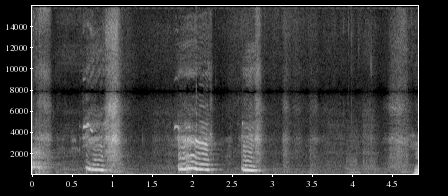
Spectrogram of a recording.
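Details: Rocky the pet dog whines impatiently before a trip to the dog park, three short high descending whimpers about a second apart, followed by quieter room sound and faint speech.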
